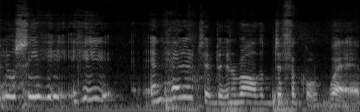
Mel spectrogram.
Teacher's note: there's a lot of something which we call vocal fry which is when you kind of relax you don't really vocalize properly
